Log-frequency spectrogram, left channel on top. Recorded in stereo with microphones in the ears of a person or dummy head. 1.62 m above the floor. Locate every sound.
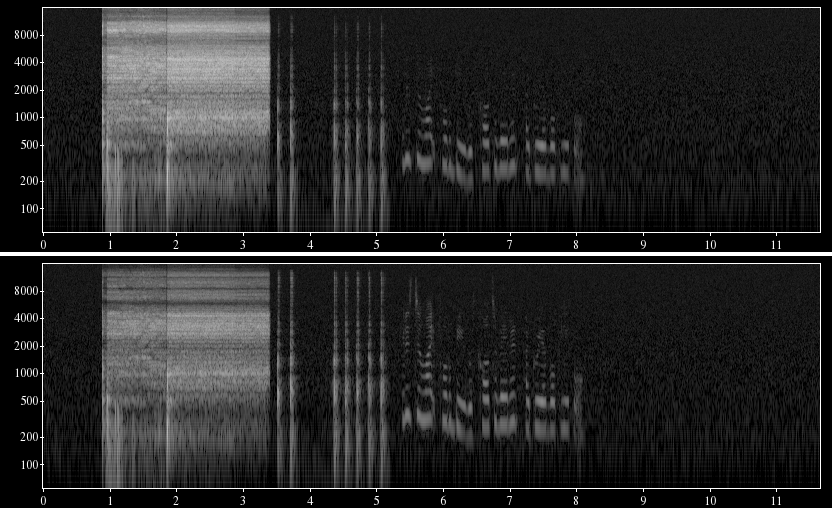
0.9 s a hiss: 45° left (ahead or behind)
3.5 s knocking: 30° right (ahead or behind)
5.4 s a woman speaking: 70° right (ahead or behind)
